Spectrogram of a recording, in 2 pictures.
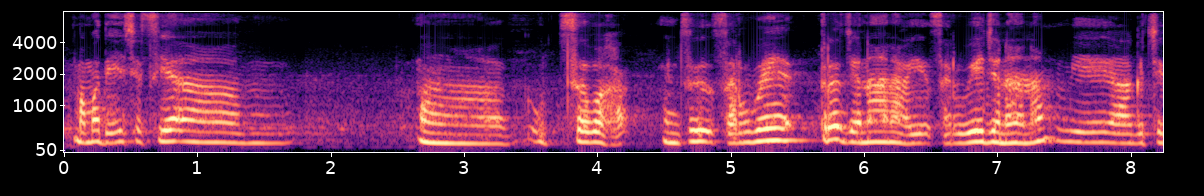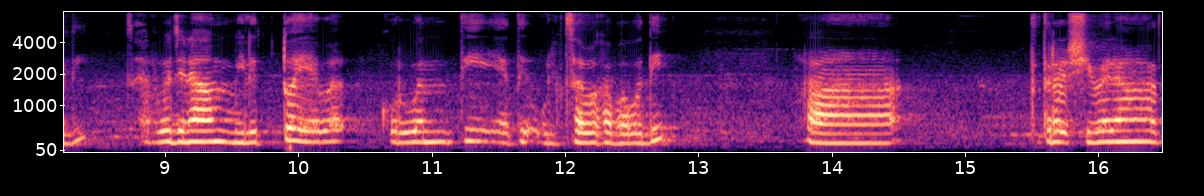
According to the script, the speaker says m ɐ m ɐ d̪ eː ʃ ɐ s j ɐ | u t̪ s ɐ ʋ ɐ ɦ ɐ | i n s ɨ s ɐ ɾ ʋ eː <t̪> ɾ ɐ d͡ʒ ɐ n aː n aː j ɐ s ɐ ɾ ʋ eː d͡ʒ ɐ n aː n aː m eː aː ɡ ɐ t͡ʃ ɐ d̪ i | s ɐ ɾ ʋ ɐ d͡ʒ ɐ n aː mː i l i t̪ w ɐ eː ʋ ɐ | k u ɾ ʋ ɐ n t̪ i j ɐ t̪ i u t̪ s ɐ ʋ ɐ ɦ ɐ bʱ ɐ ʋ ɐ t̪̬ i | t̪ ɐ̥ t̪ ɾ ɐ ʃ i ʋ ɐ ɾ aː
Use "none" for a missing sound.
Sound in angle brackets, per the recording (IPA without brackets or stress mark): t̪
